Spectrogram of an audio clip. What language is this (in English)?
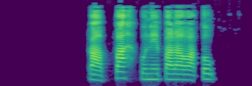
Sakizaya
